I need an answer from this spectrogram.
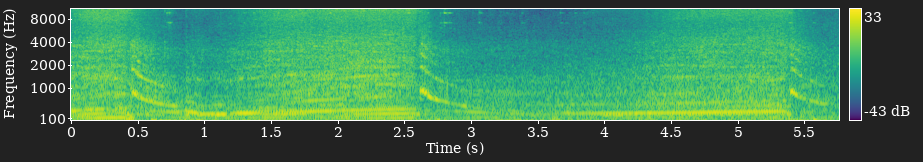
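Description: Built single-turbo RB26 straight-six of an R32 Nissan Skyline GT-R accelerating hard, heard from inside the cabin. The revs climb through a gear with a loud rushing hiss over the engine, fall sharply at a shift about two and a half seconds in, then climb again until another shift near the end.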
